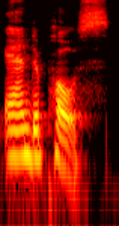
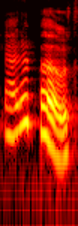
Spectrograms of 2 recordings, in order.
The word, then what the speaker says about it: adipose: uh oh adipose right i said adipose which is like fatty tissue i was saying andopose endopose and uh one of the pas caught me and he was like uh you know blue is actually adipose i go it's actually adipose and of course he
